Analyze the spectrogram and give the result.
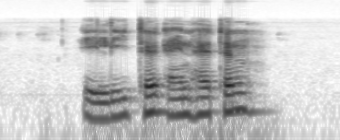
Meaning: plural of Eliteeinheit
- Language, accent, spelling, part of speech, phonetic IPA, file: German, Austria, Eliteeinheiten, noun, [eˈliːtəˌʔaɪ̯nhaɪ̯tn̩], De-at-Eliteeinheiten.ogg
